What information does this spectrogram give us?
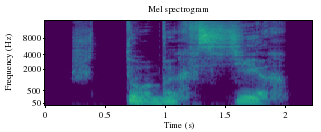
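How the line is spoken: Muttered through clenched teeth. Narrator (Russian): процедил сквозь зубы входящий в конюшню Бори Гарфрик

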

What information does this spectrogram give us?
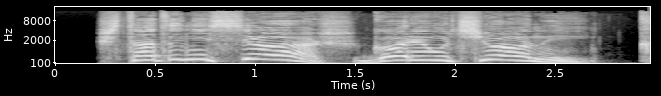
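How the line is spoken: Shout from crowd. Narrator (Russian): крикнули ему из толпы

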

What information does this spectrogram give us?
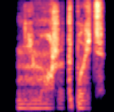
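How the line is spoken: Whisper. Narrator (Russian): прошептала Кристина

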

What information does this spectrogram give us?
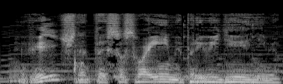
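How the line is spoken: Grumbling. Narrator (Russian): проворчал Пэтсон

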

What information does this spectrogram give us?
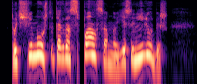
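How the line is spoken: Young girl sobbing into phone. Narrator (Russian): всхлипывала малолетка в свой телефон

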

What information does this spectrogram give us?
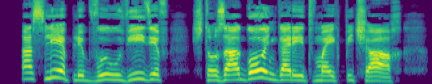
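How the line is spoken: Ominous roar. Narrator (Russian): зловеще проревел

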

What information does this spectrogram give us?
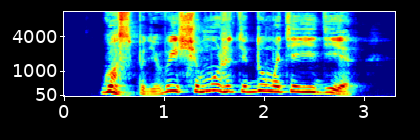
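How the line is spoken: Exclamation. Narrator (Russian): воскликнула Лариса

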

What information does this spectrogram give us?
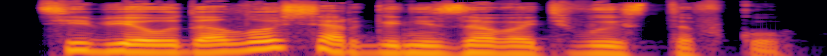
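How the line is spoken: Plain. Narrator (Russian): спросила я

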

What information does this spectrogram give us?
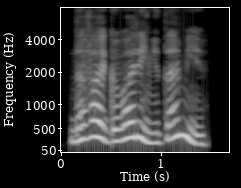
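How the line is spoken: Laughing, over the phone. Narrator (Russian): засмеялась она в трубку

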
